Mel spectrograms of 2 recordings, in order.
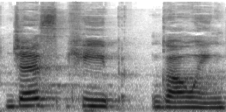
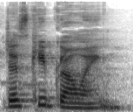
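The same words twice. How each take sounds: First: Just keep going, slowed, each word pressed; slow insistence. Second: Said in the usual way. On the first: Shown as a demonstration. Streamer urging viewers to keep calling, slow and firm. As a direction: spell it out firmly.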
